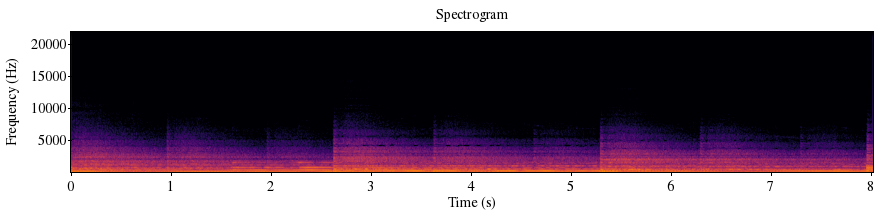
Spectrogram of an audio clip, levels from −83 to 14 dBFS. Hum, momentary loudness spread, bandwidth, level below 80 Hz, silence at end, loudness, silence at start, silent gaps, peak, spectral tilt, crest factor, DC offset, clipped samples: none; 6 LU; 6.6 kHz; -30 dBFS; 0 s; -22 LUFS; 0 s; none; -6 dBFS; -9 dB/octave; 16 dB; under 0.1%; under 0.1%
